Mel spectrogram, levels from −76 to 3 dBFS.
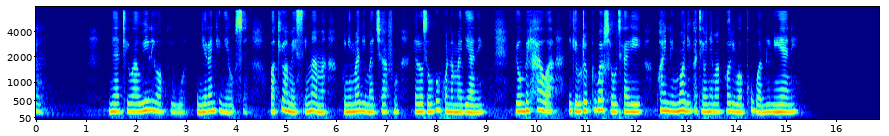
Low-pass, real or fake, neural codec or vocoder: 7.2 kHz; fake; codec, 16 kHz, about 1 kbps, DyCAST, with the encoder's durations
